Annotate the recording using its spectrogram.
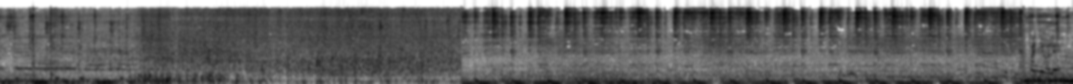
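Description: Music playing inside a moving car over the low rumble of the road. For several seconds starting about two seconds in, a hiss of tyres spraying through standing floodwater.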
